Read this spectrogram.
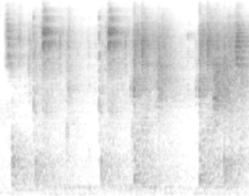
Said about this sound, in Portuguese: Vocês escutam os passos de dois soldados caminhando pelo corredor.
